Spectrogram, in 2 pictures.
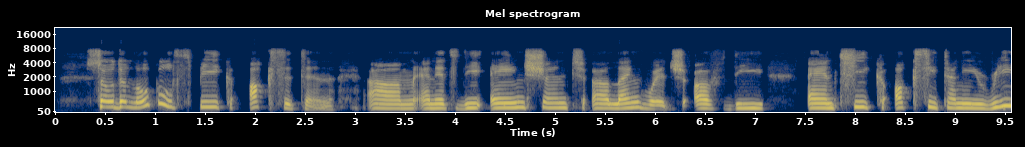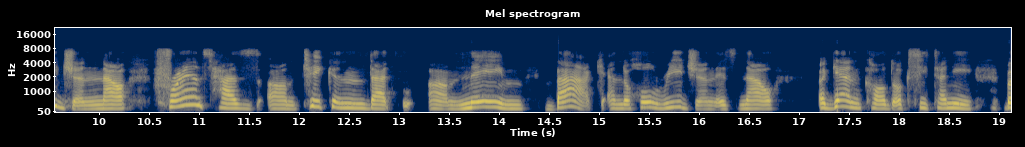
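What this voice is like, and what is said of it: Slight French accent. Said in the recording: “as our listeners can hear, you have a slight French accent. You grew up speaking French because you grew up in Switzerland.”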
